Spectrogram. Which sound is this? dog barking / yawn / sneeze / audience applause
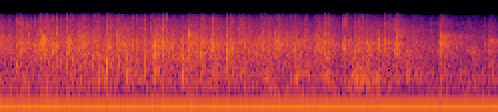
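audience applause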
